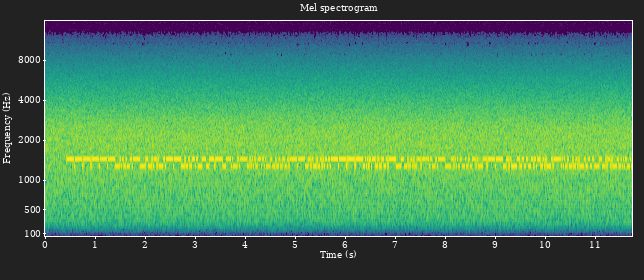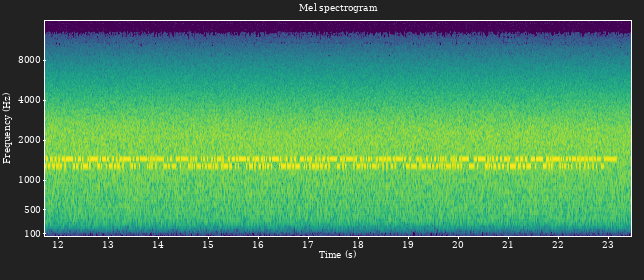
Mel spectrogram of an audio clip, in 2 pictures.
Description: RTTY (45.45 baud, 170 Hz shift), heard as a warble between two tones, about 1360 Hz centre, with radio static. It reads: THE COMMERCE IN FRUIT BATS CONTINUES EITHER ILLEGALLY OR BECAUSE OF INADEQUATE RESTRICTIONS.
